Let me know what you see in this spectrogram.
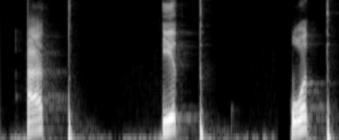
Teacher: Ketika huruf ta dalam kondisi mati atau sukun, at it, ut ada percikan nafasnya.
